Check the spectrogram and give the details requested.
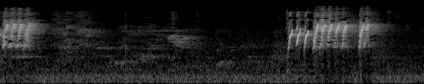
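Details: Sooty-headed bulbul giving close-set tembakan bursts. A short, high, buzzy burst opens, then comes a quiet stretch of faint soft notes, then a longer, rapid, stuttering, rasping trill.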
